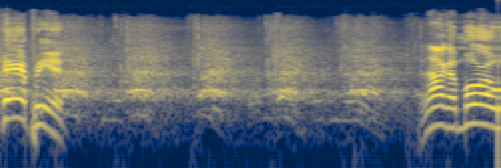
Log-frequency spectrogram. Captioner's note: crowd cheering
